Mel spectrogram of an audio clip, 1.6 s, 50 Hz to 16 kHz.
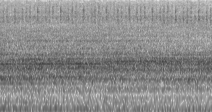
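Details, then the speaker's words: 2000 AU Ford Falcon with a whining noise at idle: steady high whine over an even idle from the idler and tensioner pulleys, which sound very noisy; belt slightly grooved, water pump weeping slightly; both pulleys to be replaced as worn bearings. "So that's the idler. You can hear it. It's very noisy. And also the tensioner. Yeah, you can hear that, how noisy that is."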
